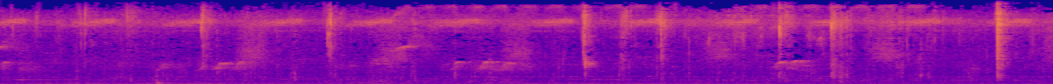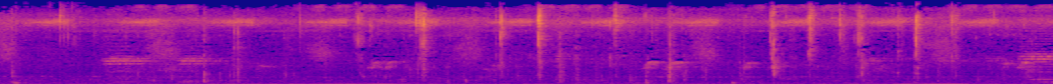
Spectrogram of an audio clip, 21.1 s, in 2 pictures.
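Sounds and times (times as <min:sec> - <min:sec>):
chewing with wet mouth clicks: 0:00.0 - 0:11.4, 0:12.2 - 0:20.7.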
